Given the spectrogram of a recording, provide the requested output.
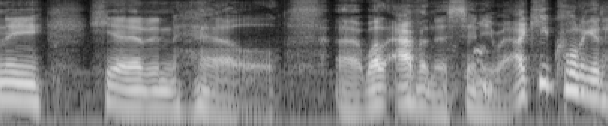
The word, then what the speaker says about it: Avernus: The stress should be the penultimate syllable. So it should be Avernus.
